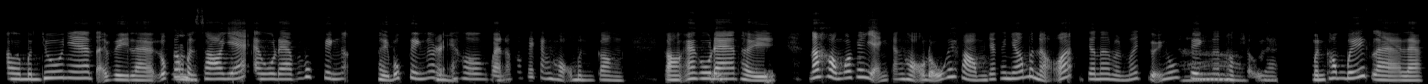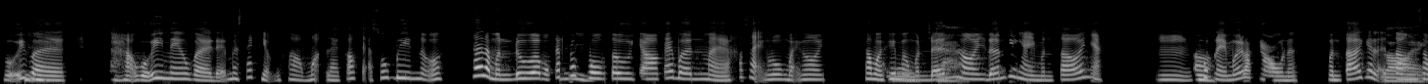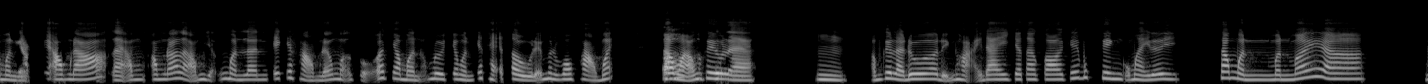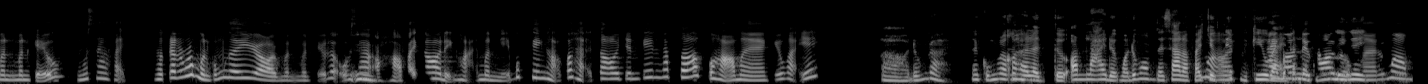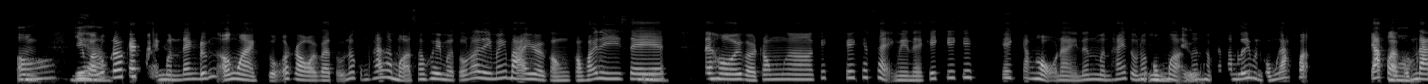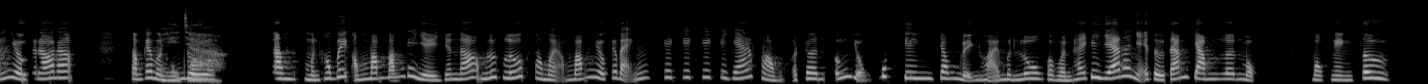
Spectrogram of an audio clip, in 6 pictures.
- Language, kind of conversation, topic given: Vietnamese, podcast, Bạn rút ra bài học gì từ lần bị lừa đảo khi đi du lịch?
- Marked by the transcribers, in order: other background noise; in English: "P-I-N"; tapping; in English: "booking"; in English: "booking"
